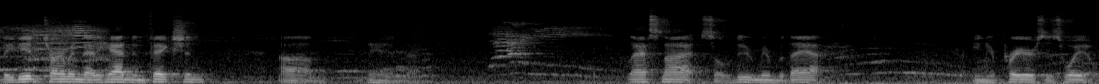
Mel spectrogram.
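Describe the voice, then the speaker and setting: A man leading a church service, stuffy from allergies, his voice muffled as if speaking inside a barrel, talking quietly and slowly. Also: lowish voice, background noise. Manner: quiet, slow, soft-spoken. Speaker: pastor. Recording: dull, muffled church recording.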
